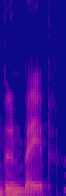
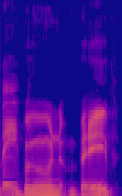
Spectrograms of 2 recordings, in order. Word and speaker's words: Bunebape: i just say oh it rhymes with runescape yeah so it's kind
